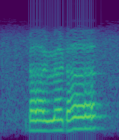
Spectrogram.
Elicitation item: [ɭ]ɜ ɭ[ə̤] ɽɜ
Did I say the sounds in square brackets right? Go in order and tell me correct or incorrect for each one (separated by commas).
incorrect, incorrect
